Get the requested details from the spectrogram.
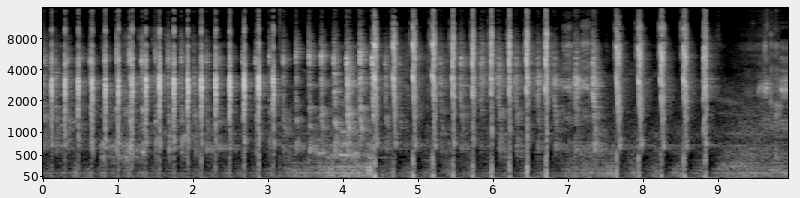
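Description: A parrot clicks its beak rapidly.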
